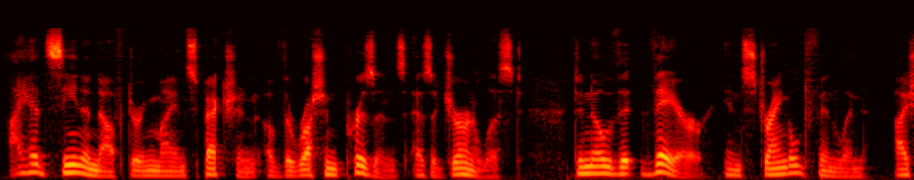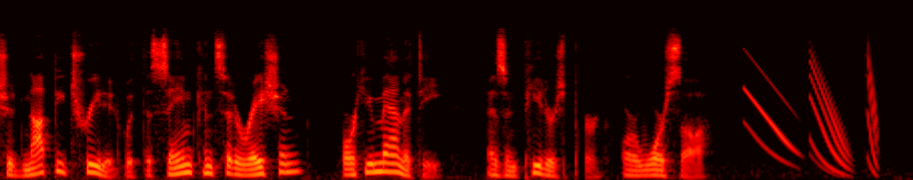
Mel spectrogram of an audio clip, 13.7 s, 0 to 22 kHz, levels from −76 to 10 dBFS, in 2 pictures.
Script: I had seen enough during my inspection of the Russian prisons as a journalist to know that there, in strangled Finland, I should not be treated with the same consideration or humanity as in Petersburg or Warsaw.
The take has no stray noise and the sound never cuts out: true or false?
false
